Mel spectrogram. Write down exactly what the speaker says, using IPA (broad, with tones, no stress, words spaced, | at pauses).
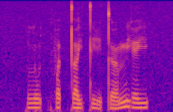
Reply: luː˨t̚fɐ˨t̚t̪ɐ˨j t̪iː˨˩t̪œː˨˥mje˧j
